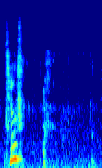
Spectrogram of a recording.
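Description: A woman says one short word, "floof", with a bending pitch; after that there is only quiet room tone.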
